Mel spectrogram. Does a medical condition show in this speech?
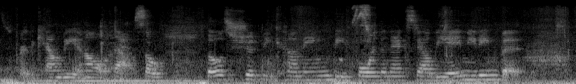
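No.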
